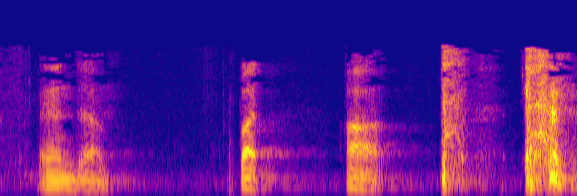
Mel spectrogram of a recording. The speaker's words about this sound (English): Excuse me. As you can tell, I have a bad, bad cough.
